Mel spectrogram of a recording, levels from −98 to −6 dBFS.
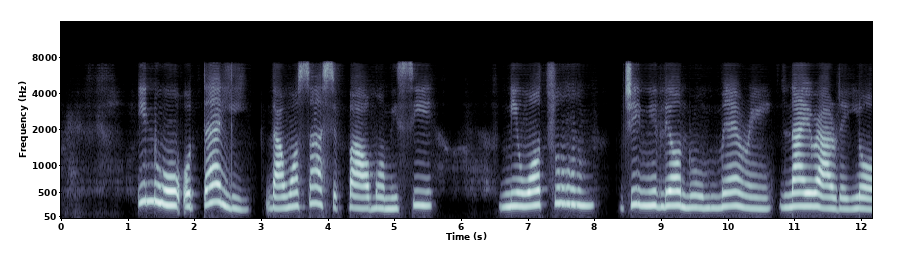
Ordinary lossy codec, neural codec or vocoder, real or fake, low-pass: none; codec, 16 kHz, 0.3 kbps, FocalCodec; fake; 7.2 kHz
